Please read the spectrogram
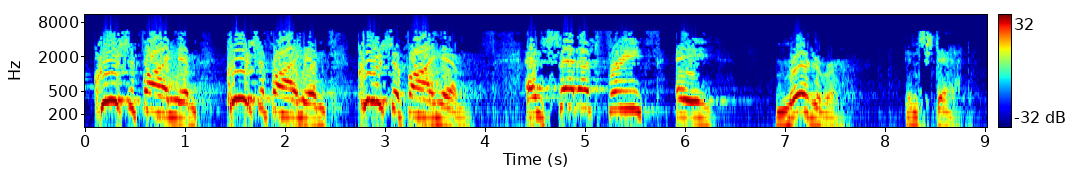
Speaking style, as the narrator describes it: This same group of people who had been manipulated by the politically elite began to shout

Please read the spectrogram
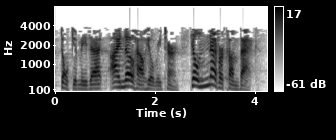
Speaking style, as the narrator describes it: Anna snapped

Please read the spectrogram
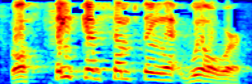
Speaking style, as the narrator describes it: the mayor thundered

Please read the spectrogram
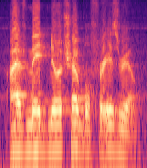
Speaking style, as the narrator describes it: Elijah replied

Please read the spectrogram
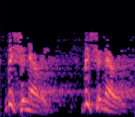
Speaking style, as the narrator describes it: said

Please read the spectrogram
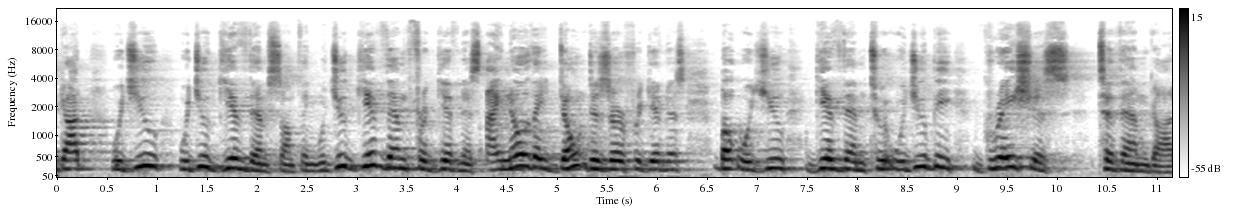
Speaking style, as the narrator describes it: Moses is pleading

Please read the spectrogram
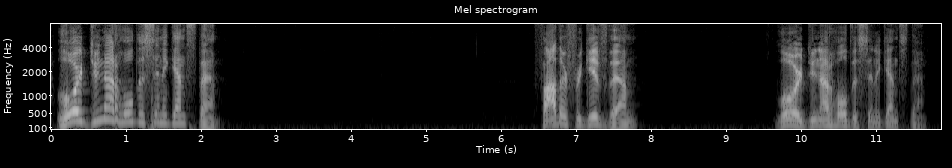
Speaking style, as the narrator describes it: Stephen, as he's being stoned, he cries out

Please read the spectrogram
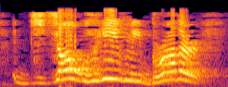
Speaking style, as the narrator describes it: he cried

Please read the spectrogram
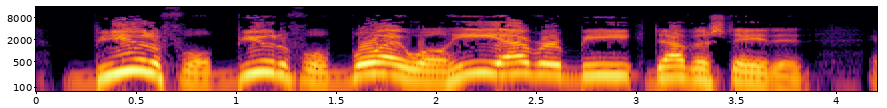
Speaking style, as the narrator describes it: With revenge in her eyes, she smiled and she exclaimed

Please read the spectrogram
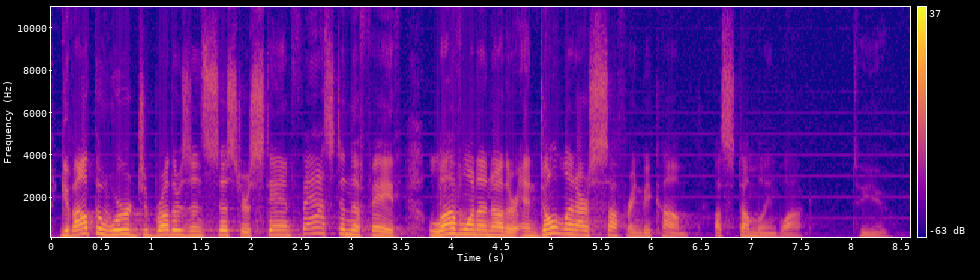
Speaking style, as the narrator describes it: Perpetua called out to some grieving friends

